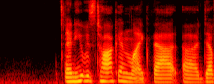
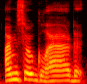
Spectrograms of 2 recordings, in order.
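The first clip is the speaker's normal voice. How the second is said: usual speaking voice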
